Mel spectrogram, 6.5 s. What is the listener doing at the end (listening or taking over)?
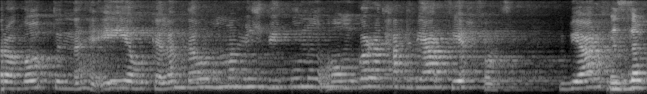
taking over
